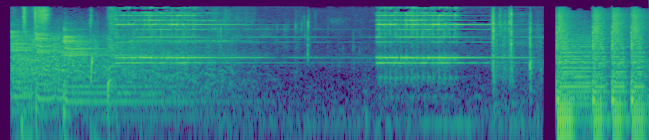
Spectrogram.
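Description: A brief burst of music, then a telephone ringing twice with a steady two-tone electronic ring, each ring about a second and a half long. A loud hip hop beat with heavy bass cuts in just before the end.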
